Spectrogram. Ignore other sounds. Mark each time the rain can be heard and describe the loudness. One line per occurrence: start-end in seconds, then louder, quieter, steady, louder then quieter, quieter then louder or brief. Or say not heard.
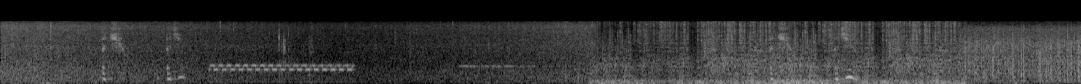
0.0-10.7 quieter then louder.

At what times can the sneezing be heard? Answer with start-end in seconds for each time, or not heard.
1.0-1.9, 7.7-8.7.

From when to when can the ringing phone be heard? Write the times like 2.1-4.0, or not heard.
2.0-3.6.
